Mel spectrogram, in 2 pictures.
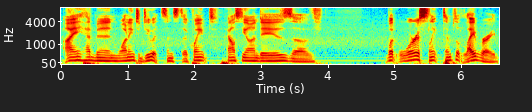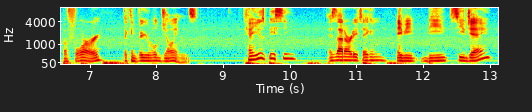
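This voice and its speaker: A man's voice: medium pitch, normal speed, darkish tone. A man hosting a podcast and reading aloud from a book he wrote, in a scripted style with wry, self-deprecating touches. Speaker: podcast host and author.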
